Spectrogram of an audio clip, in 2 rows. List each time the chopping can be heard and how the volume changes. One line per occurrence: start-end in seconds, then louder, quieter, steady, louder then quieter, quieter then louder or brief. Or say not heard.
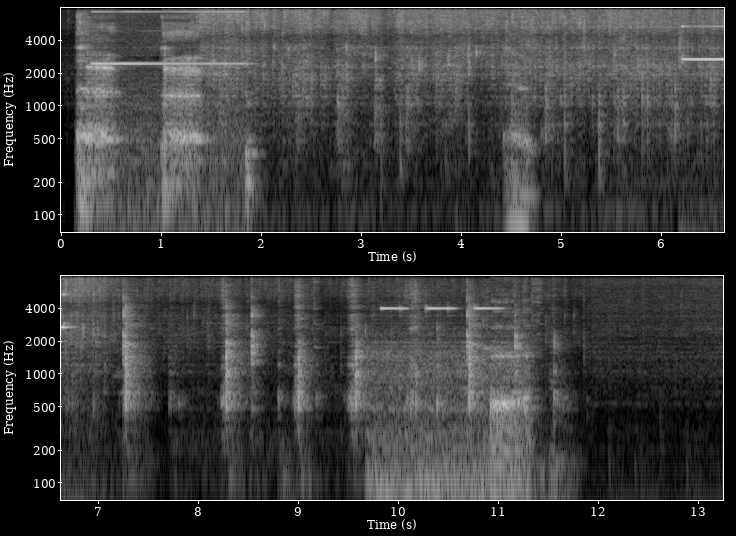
2.3-11.7 louder.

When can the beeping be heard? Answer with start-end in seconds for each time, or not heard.
0.3-1.9, 6.2-6.8, 9.8-11.0.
